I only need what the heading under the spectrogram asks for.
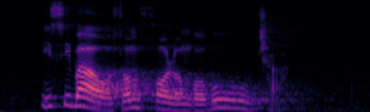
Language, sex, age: South Ndebele, male, 22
